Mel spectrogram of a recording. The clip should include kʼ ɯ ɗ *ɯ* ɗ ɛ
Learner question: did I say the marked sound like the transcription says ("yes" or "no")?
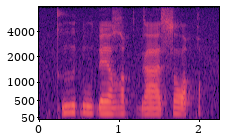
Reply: no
